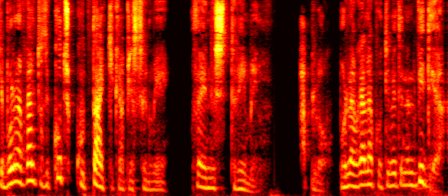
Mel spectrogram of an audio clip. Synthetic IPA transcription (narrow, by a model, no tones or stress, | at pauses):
cebo̞ɾinɐvɣɐlit̪oðiko̞t̪i̥skut̪ɐcikɐpçɐst̪iɣmi | puθɐinest̪ɾimḭŋ | ɐplo̞̰b̥o̞ɾinɐvɣɐlinɐkot̪imet̪enenvid̪eɐ̰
